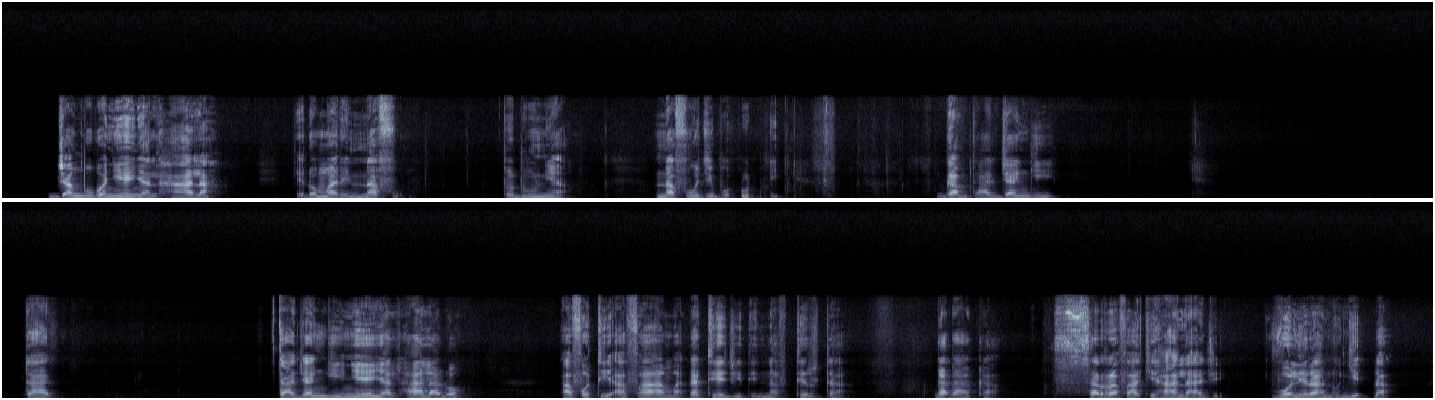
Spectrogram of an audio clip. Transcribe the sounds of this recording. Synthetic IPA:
d͡ʒaŋɡuɡɔɲɛːɲalhaːla | ʔɛ̰ɗɔnmaɾinafṵ | tɔdunija | nafoːd͡ʒibɔɗuɗːi | ɡamtad͡ʒaŋɡi | ta | tad͡ʒaŋɡiɲɛːɲalhaːlaɗɔ | ʔafotiʔa̰faːma̰ɗatʰeːd͡ʒiɗinaftiɾta̰ | ŋɡaɗaːka̰ | sarːafaːkiɦaːlaːd͡ʒḭ | voliɾanɔɡiɗːa̰

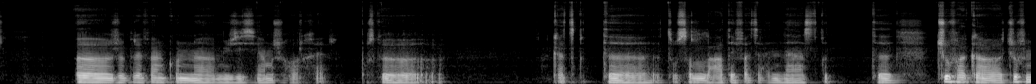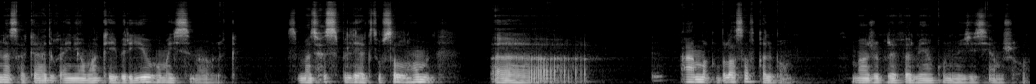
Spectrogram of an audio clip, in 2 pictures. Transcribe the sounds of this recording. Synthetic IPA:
ʒəpɾefæɾnkunmyzisjæməʃhuɾxḭɾ | bɑɾskə | hækːæt̪qə̥d̪t̪usˤəlːəlʕɑt̪ˤəfat̪aʕənːæst̪qɑd̪ | t̪ʃufhækːæt̪ʃufənːæshækːæʕad̪ukʕajnihʊmhækːæjəbɾijiwhʊmːæjəsəmʕulək | səmːæt̪ħəsːbəlːihækt̪əwsˤəlːɦʊm | ʔaʕməqblɑsˤɑfqɑlbhʊm | əmːæʒəpɾefiɾbjænkunmyzisjæ̃məʃhuɾ

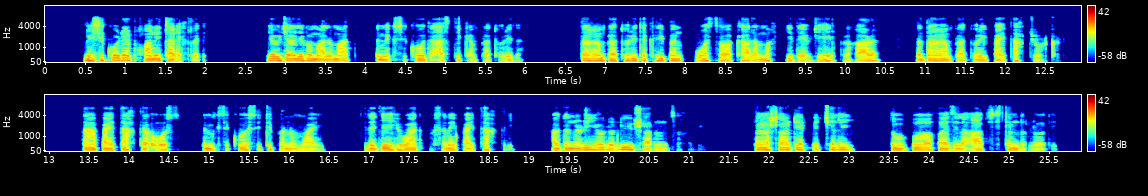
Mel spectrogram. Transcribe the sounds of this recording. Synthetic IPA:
mɪksikoɖeɾpə̥xwɑnəjt̪ɑɾixla̰ɾi | jawd͡ʒɑlɪbamɑlumɑt̪̚ | d̪̥əmɪksikod̪ə̰a̰st̪ikɪmpɾɑt̪ʰuɾid̪a | d̪̥aɣaɪmpɾɑt̪uɾit̪aqɾibanwəsawakʰɑlaməxked̪əjawd͡ʒahilpəɾɣɑɽa | d̪̥əd̪aɣaɪmpɾɑt̪uɾəjpɑjt̪axt̪̚d͡ʒoɽkəɽ | d̪̥aɣapɑjt̪axt̪ːa̰ʔos | d̪̥əmɪksikʰosɪʈipənumwɑji | t͡ʃed̪əd̪eɦewɑd̪osanəjpɑjt̪axt̪̚d̪ḛj | awd̪ənaɽəjolalujoʃɑɾunot͡səxad̪i | d̪̥aɣaʃɑɾɖeɾpet͡ʃələj | d̪̥əoboawfɑzɪlɑ̰ʔɑbsɪ̥sʈamd̪əɾlod̪e

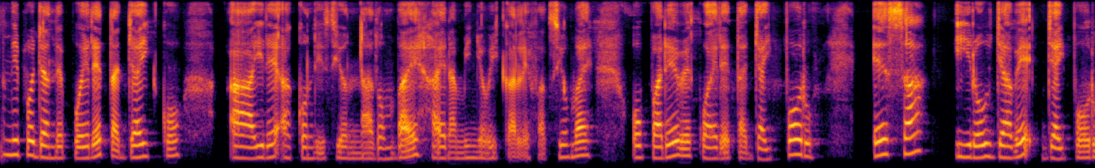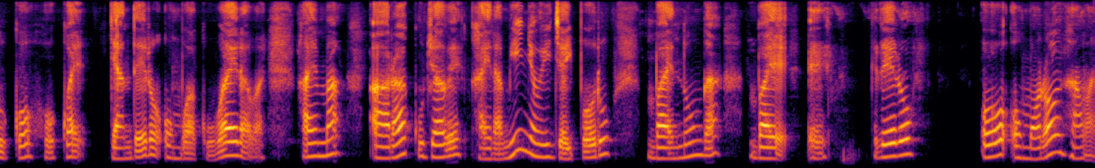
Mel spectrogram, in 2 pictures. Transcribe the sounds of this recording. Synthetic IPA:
nĩpod͡ʒand̪e̞poeɾe̞t̪a̰d͡ʒajko | ajɾe̞ʔako̞nd̪isio̞naðo̞mbaʔe̞haeɾa̰mĩɲõβika̰le̞̰fa̰ksjõmbae̞opaɾe̞βe̞kʷaeɾe̞̰t̪a̰d͡ʒajpo̞ɾu | esa | iɾowd͡ʒaβe̞d͡ʒajpo̞ɾuko̞ho̰kʷaḛ | d͡ʒand̪e̞ɾo̞̰ʔõmboa̰kṵβaeɾa̰βa̰ehaemãaɾakud͡ʒaβe̞haeɾa̰mĩɲõβid͡ʒajpoɾu | mbae̞nũŋɡa | mbae | ɾeɾo̞ | oːmõɾõhaβa̰e

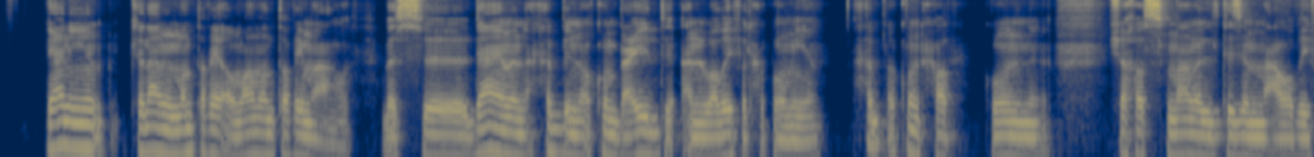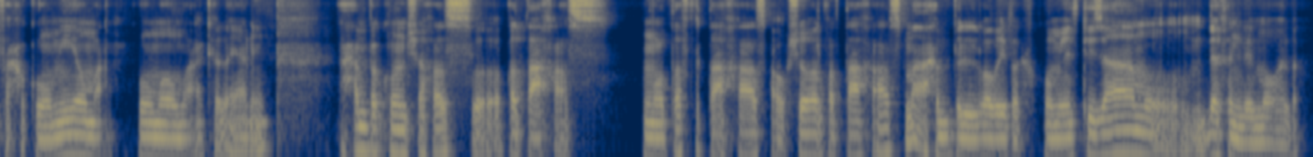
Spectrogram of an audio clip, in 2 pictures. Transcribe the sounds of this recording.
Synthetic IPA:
jaʕnikʰalaːmimɪnt̪ˤɨqiʔa̰wmamɪnt̪ˤɨqimaʔa̰xʊð | basd̪aːʔmanʔaħabːʔɪnːuʔa̰kuːnbaʕiːd̪ʕa̰nɪlwɑðˤiːfalħʊkuːmɪjːa | ʔḁħabːʔa̰kuːnħʊrˤːʔakuːn | ʃɑxsˤmamɪlt̪azɪmːa̰ʕwɑðˤiːfaħʊkuːmɪjːawma̰ʕħʊkuːmawma̰ʕkʰɪða̰ja̰ʕnḭ | ʔaħabːʔakuːnʃɑxsˤqɨt̪ˤːɑʕxɑ̰ːsˤ | mʊwɑðˤːɑfqɨt̪ˤːɑ̰ʕxɑ̰ːsˤːʔa̰wʃʊɣlqɨt̪ˤːɑʕxɑ̰ːsˤːma̰ʔaħabːɪlwɑðˤiːfalħʊ̥kuːmɪjːalt̪ɪzaːmwd̪afnlɪlmʊɣhɪba

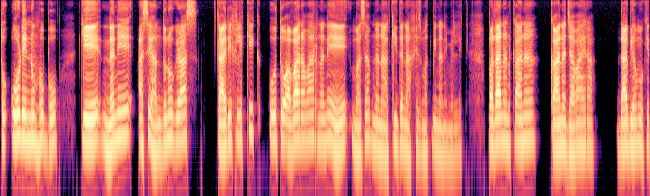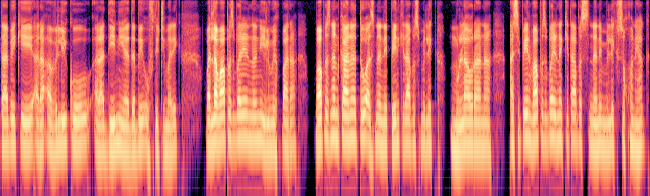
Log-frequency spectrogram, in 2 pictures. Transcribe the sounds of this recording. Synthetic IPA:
t̪ooːɽenumɦoboː | kenɐneɐseɦɐnd̪unoːɡɪɽaːs | t̪aːɾiːxlɪkʰːikoːt̪oɐʋaːɾɐʋaːɾnɐnemɐzɦɐbnɐnaːkiːd̪ɐnaːxɪzmɐt̪̚binɐnemɪlːɪk | pɐd̪aːnɐnkaːnɐ | kaːnɐd͡ʒɐʋaːɦiɾaː | d̪aːbiɦɐmukit̪aːbeːkeɐɾaʔɐʋlikoɐɾaːd̪iːniɐd̪ɐbeʊft̪iʈimɐɾikʋɐlːaʋaːpɐs̬bɐɾennɐneilumexbaːɾaː | ʋaːpɐs̬nɐnkaːnɐt̪oɐsnɐnepeːnkit̪aːbɐsmɪlːikmʊlːaːuɾaːnaː | ɐsipeːnʋaːpɐs̬bɐɾeːnɐkit̪aːbɐsnɐnemɪlːiksʊxʰoneɦɐk

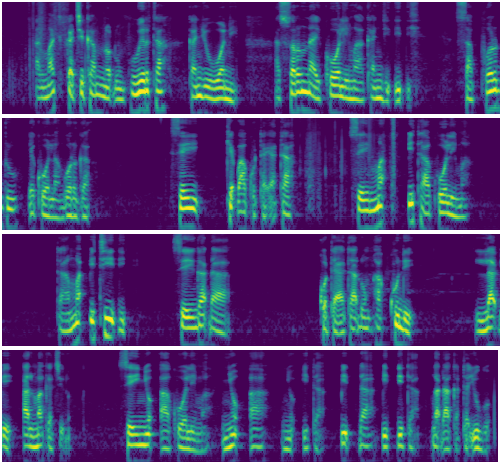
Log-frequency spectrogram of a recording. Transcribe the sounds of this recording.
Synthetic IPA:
ʔalmat͡ʃkat͡ʃikamnɔɗumhuwiɾta | kaɲd͡ʒuwoniʔasɔɾnajkʰoːlimakand͡ʒiɗiɗi | sapʰːoɾduɛkʰɔlaŋɡɔɾɡa | sɛj | kɛɓakɔta̰ja̰ta | sɛjmaɓːitakʰolima | tamaɓːitʰiɗi | sɛjŋɡaɗa | kɔtajataɗunhakːundɛ | laɓɛʔalmakat͡ʃḭɗṵn | sɛjɲɔʔakʰoːlimaɲɔʔa | ɲo̰ʔːita̰ | ɓiɗːaɓiɗːita̰ŋɡaɗakata̰ʔuɡɔ

